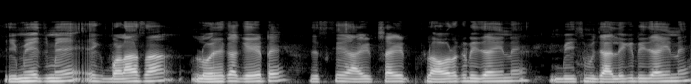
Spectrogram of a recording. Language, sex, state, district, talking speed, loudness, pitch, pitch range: Hindi, male, Uttar Pradesh, Etah, 190 wpm, -15 LUFS, 140 Hz, 130-150 Hz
